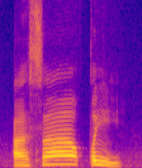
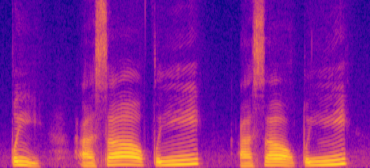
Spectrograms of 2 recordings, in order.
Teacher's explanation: tengah lidah kita naik ke langit-langit, sehingga menyempitnya ruangan untuk kita mengeluarkan aliran daripada huruf ta ini, sehingga aliran suaranya itu berkumpul naik ke langit-langit, dan hasil suara yang akan terdengar adalah tafkhim, tebal ya.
